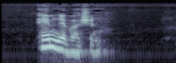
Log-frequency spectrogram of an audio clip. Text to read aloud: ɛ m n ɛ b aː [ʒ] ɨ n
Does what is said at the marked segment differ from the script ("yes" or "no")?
yes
